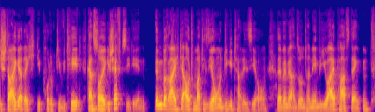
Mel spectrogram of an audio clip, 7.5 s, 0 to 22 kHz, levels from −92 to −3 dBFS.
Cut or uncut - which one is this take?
cut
